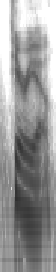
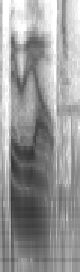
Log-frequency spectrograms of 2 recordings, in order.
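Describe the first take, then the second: First: The name is said in a French way. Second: The name is read letter by letter, as spelled. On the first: The speaker calls it right. "but it's pronounced Theriault" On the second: The speaker calls it wrong. "It looks like it's spelled Theriault"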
